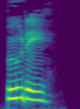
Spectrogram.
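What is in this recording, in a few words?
"bootie", British English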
